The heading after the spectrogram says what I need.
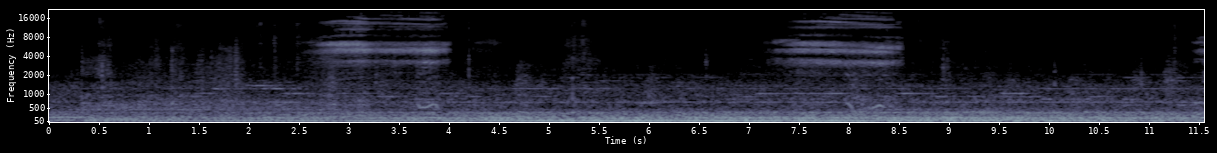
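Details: Sleeping bull terrier snoring: a low steady rumble with two rough, fluttering snorts on the in-breath about four seconds apart.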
